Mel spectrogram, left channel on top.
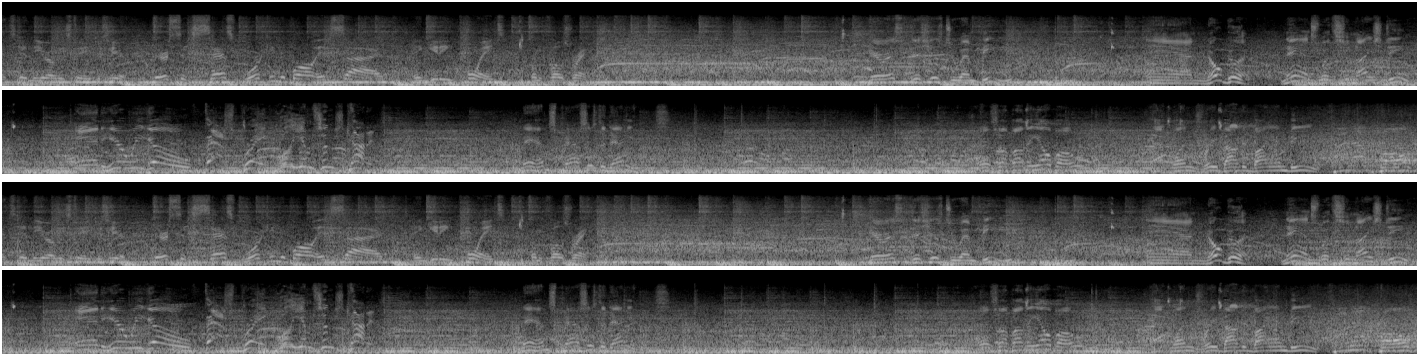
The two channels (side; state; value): both; normal; correlation 0.60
